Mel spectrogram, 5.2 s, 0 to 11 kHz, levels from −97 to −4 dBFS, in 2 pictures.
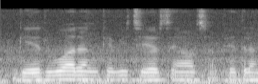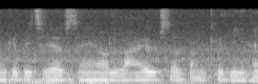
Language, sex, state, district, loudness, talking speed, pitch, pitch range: Hindi, male, Bihar, Lakhisarai, -17 LUFS, 220 wpm, 115 Hz, 110-120 Hz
